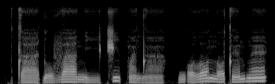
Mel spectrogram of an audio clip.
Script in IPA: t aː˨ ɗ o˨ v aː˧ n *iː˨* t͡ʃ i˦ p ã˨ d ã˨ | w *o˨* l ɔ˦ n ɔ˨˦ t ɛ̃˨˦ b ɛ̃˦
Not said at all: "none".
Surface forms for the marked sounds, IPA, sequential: iː˨, ɔ˨

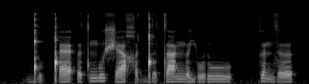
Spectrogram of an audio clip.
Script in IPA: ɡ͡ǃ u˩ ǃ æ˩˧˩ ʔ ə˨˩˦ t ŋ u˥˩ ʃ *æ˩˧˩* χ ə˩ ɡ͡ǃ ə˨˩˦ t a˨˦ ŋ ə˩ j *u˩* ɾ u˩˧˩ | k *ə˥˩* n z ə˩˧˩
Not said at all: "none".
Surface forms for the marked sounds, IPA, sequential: æ˩˧˩, u˨˩˦, ə˥˩

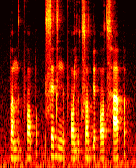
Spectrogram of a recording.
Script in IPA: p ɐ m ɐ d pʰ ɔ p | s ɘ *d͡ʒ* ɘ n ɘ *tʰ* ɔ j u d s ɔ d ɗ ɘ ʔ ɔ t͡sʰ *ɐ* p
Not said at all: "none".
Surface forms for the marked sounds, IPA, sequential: d, pʰ, a

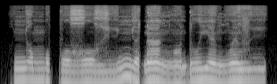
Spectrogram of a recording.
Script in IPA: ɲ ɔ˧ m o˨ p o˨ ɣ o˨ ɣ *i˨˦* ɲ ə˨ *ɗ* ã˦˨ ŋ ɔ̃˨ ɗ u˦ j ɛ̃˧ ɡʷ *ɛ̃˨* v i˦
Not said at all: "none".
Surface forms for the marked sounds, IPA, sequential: i˨˦, ɗ, ɛ̃˦

